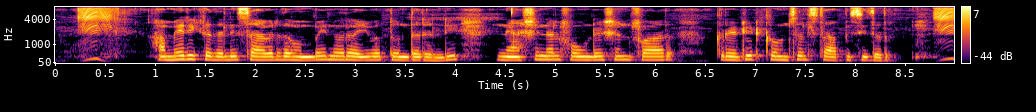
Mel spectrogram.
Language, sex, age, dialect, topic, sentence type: Kannada, female, 36-40, Mysore Kannada, banking, statement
